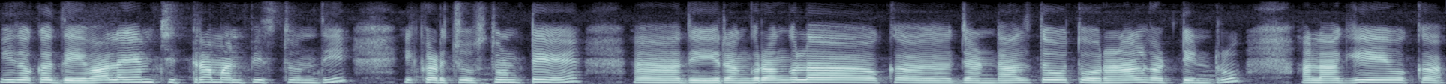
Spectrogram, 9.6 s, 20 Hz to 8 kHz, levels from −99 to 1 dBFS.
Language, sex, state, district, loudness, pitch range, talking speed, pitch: Telugu, female, Andhra Pradesh, Chittoor, -16 LUFS, 195-225 Hz, 105 wpm, 210 Hz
